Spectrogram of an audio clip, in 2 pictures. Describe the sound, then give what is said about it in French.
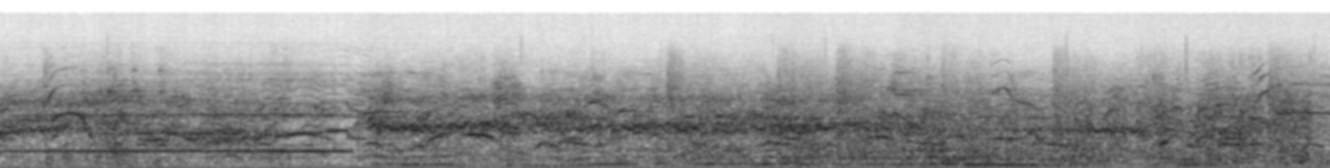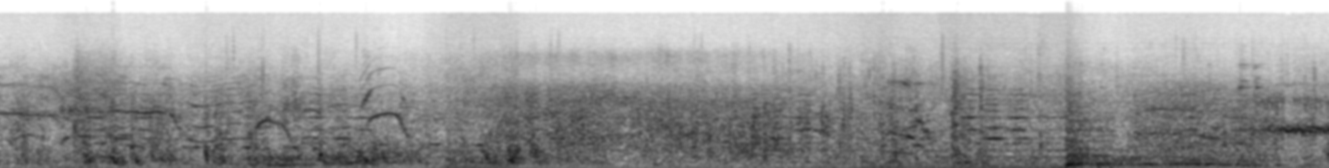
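An ambulance with two nurses inside skids and spins out in all directions: loud, continuous tire screeching and squealing over a rumbling engine and rattling, with shifting pitches swirling throughout the twenty seconds. “L'ambulance va dans tous les sens, tout tourne, les deux infirmières se cognent”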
